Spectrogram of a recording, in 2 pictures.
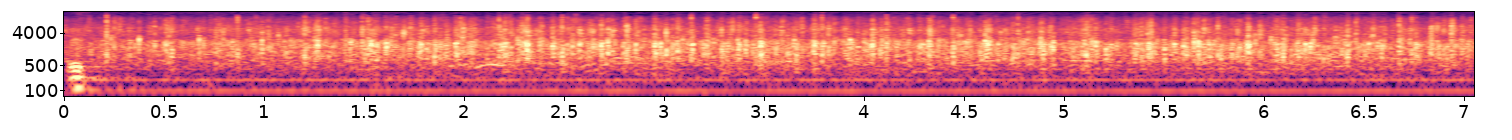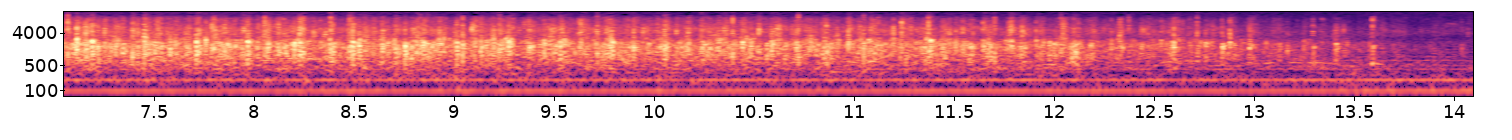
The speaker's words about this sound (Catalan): Un aplaudiment ben fort per ella.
